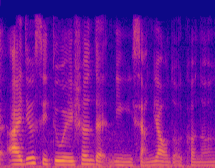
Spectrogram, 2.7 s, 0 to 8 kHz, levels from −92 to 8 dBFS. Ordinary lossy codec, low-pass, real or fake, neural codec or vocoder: MP3, 64 kbps; 7.2 kHz; real; none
